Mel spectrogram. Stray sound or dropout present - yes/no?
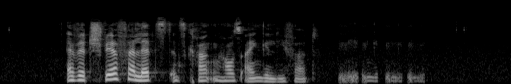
yes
